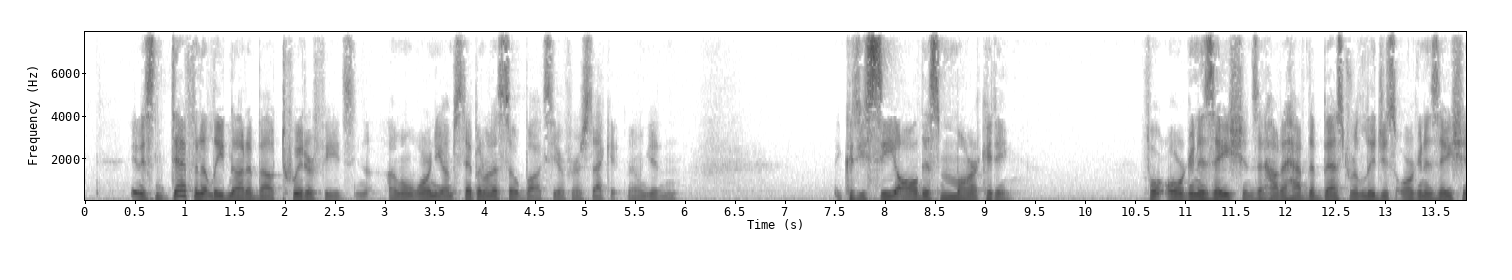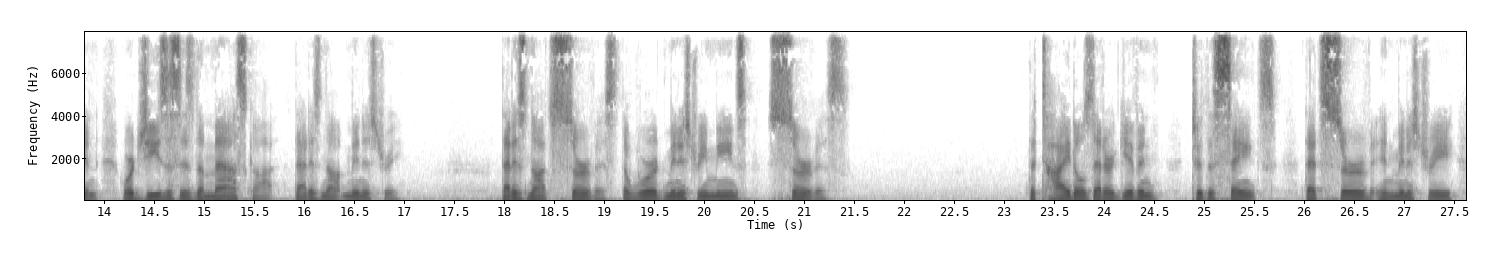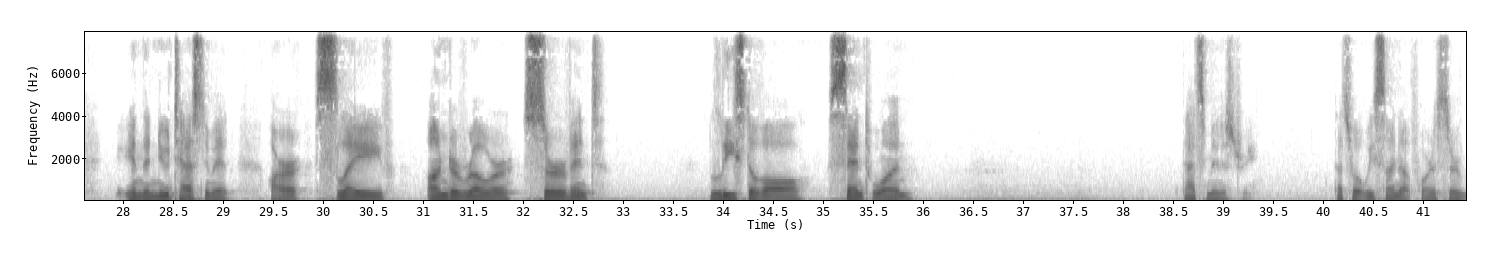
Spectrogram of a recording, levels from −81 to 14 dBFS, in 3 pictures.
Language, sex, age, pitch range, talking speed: English, male, 30-49, 105-145 Hz, 135 wpm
